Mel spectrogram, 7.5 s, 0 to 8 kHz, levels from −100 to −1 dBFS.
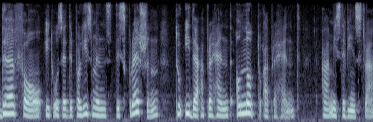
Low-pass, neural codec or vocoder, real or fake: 7.2 kHz; none; real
